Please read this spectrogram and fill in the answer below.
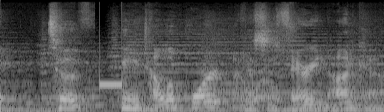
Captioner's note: beep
